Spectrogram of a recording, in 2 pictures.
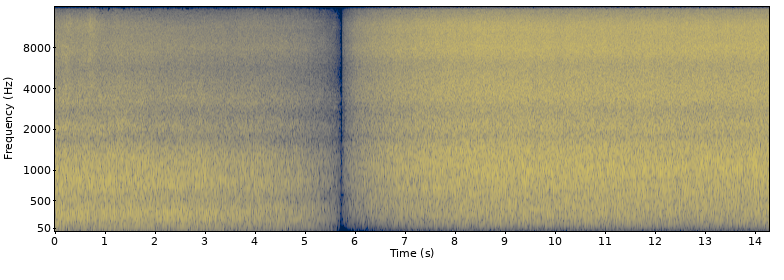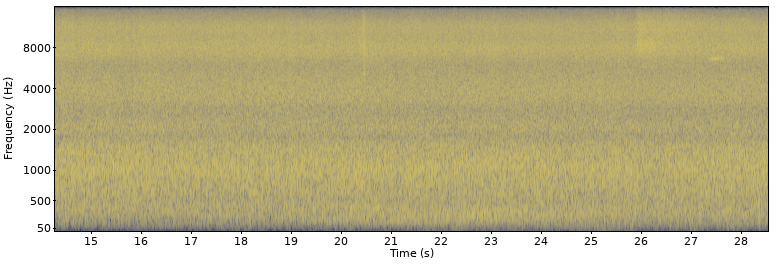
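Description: Train noise fades out over the first few seconds. Then heavy rain pours down steadily as an EMU suburban electric train runs in through it.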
